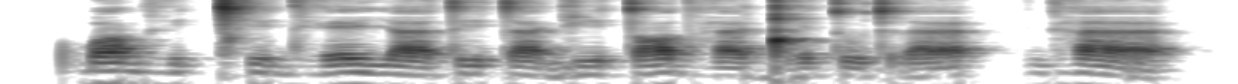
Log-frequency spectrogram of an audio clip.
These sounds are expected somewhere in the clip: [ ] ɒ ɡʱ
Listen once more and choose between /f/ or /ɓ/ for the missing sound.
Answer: ɓ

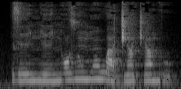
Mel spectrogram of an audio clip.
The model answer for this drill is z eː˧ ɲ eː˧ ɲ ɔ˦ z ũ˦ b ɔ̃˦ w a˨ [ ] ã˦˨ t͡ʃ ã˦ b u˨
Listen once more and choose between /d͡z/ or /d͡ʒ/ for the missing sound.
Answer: d͡ʒ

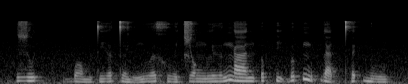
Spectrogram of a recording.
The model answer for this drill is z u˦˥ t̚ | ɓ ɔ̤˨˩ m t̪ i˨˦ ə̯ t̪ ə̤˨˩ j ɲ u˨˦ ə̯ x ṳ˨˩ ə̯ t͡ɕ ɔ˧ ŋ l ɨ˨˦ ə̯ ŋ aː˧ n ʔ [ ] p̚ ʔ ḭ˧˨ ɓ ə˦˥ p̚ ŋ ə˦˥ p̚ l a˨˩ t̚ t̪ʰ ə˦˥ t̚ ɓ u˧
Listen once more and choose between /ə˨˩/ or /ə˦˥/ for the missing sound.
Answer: ə˦˥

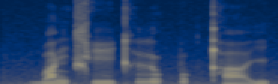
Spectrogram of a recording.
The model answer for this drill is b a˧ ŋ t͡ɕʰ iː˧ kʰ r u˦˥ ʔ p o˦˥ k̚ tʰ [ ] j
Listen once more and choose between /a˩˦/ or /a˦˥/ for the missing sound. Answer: a˩˦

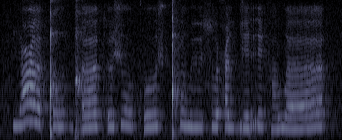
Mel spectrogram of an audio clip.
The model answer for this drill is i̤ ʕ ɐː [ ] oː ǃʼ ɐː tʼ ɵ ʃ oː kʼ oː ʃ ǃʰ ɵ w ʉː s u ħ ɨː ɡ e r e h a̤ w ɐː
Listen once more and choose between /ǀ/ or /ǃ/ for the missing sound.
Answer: ǃ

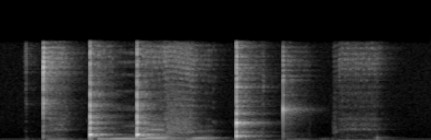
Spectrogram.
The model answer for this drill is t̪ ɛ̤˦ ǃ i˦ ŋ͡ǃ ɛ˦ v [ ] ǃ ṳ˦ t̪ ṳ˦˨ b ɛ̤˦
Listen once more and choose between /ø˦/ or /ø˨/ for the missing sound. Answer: ø˨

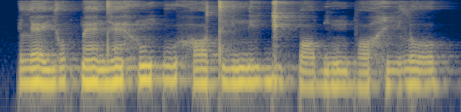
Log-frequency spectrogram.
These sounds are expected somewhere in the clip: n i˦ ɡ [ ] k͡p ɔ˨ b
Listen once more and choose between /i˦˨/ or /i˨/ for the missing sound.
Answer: i˦˨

